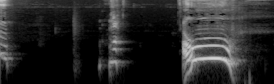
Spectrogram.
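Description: Brief soft vocal sounds come first. Then a Basenji lets out a strong, sustained yodel with a rich harmonic tone, arching up and sliding down over about a second.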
